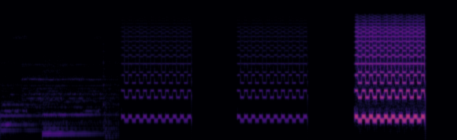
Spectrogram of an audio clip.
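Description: An electronic telephone ringtone sounds after a brief tonal passage. It plays three warbling ring bursts separated by short silences, and the last burst is the loudest.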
